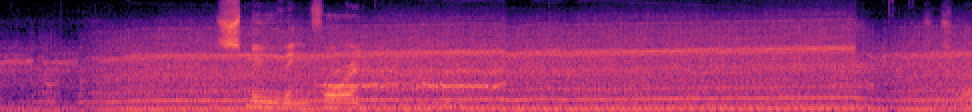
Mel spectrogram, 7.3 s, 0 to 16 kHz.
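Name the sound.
car engine accelerating in video game Car Mechanic Simulator 2021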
